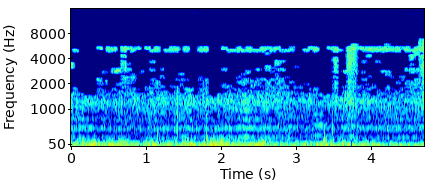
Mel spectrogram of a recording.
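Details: Many bees give a continuous low, droning buzz that swells slightly and fades, with brief soft knocks.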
